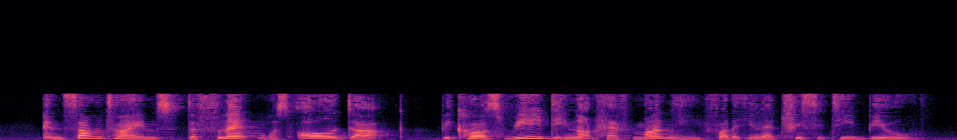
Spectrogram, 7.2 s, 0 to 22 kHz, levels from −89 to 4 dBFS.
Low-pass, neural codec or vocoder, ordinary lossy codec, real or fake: none; codec, 16 kHz, 1.1 kbps, Voila-Tokenizer; none; fake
